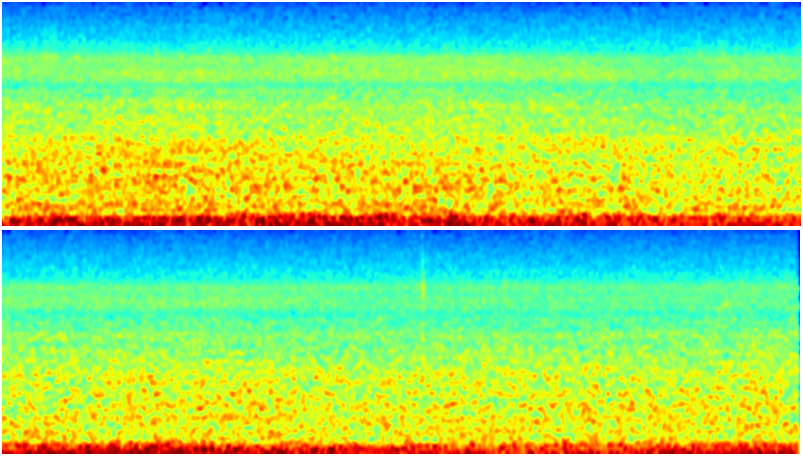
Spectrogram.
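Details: Steady low engine rumble like a car or idling vehicle, with broadband noise and no animal voice.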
